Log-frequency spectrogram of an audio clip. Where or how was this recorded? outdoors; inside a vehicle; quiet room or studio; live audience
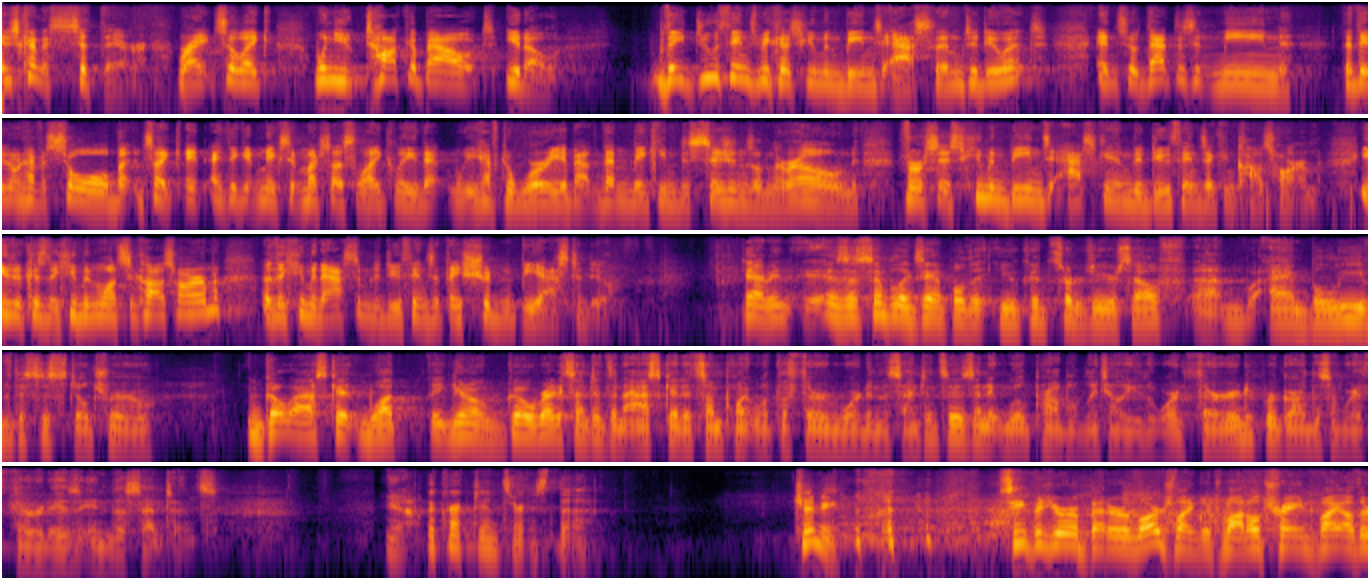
live audience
